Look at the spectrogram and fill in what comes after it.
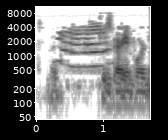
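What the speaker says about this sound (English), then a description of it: "I always have to refer to my cat whenever she makes a noise" A pet cat meows close by in a drawn-out, wavering call, and a person starts talking over the end of it.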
